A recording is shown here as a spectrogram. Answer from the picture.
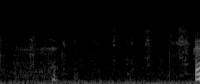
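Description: Whisk stirring thickening milk gravy in a cast iron skillet: faint, repeated scraping strokes.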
